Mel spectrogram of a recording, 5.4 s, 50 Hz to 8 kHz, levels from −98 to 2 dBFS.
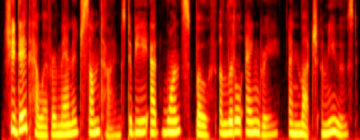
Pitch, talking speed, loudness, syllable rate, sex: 210 Hz, 180 wpm, -19 LUFS, 5.4 syllables/s, female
